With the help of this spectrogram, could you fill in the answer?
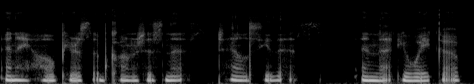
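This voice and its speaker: A woman from Sweden with a Swedish accent, English not her first language, rambling in a soft whisper as an ASMR voice actor close to the mic. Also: lowish voice, little pitch movement, a little slow, vocal fry, husky, no echo, dull audio.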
